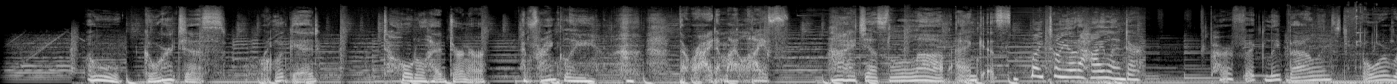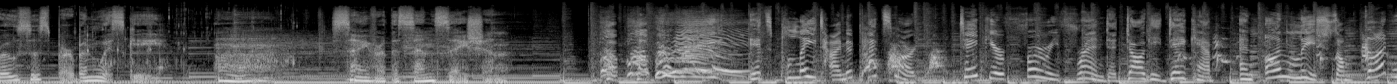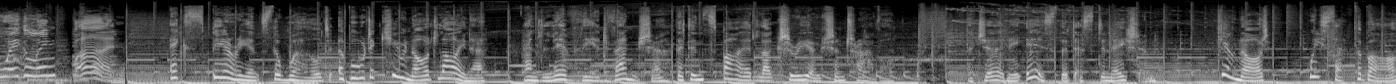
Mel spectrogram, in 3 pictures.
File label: commercial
